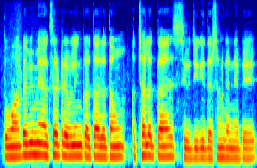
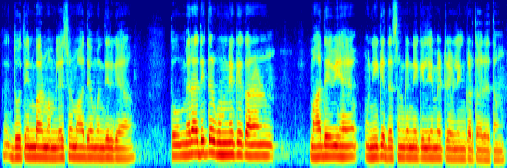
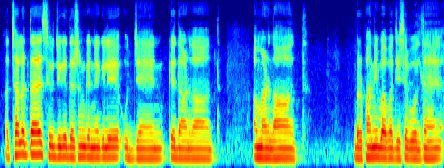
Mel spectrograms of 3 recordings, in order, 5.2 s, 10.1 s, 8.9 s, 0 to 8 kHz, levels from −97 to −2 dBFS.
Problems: background sounds at intervals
